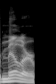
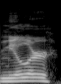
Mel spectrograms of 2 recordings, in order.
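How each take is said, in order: First: The name is said with a short 'mill' sound. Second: The name is said with a 'mew' sound. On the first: The speaker calls it right. "or Miller, rather. I'm sorry, Herb. You spell it Mueller, but pronounce it Miller" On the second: The speaker calls it wrong. "and Pastor Herb Mueller"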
